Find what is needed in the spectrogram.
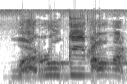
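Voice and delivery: high, loud indignant yell; angry complaint. Retold or imitated. Friend complains angrily to the speaker about his loss, high loud yell. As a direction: shout your loss at him. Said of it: "Dia marah sama saya".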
